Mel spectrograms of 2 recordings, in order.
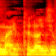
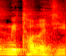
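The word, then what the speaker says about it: mythology: अगर आप मेरे पुराने वीडियो जाके देखोगे तो वहाँ पे मैंने इसे माइथोलॉजी बोला है, बट एक्चुअली इसका प्रोनाउंसिएशन मिथोलॉजी है।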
